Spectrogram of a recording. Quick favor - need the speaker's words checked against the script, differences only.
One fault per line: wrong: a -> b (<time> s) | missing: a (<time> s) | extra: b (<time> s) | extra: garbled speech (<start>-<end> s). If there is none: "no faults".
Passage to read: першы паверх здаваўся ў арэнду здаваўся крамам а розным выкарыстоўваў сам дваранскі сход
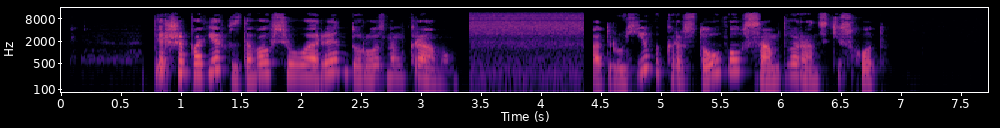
wrong: здаваўся -> розным (2.6 s)
wrong: розным -> другі (4.6 s)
